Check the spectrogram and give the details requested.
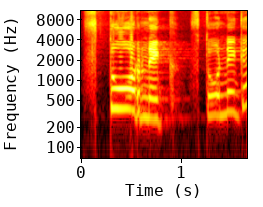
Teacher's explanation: The second day, vtornik, V, T, O, R, N, E, K, and as you can see here, there is again voiced and voiceless consonant coming together, V and T, that is why V is pronounced as F.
